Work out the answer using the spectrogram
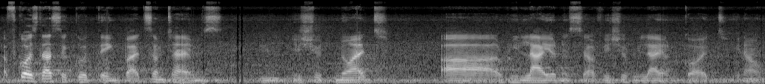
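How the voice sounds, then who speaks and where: A young man talks casually on a fitness livestream, his voice sitting on the lower side. He keeps breaking off to answer viewer comments before picking his thought back up. A clear hum of air conditioning and passing vehicles runs underneath. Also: fairly even intonation, moderate pace. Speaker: fitness vlogger.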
